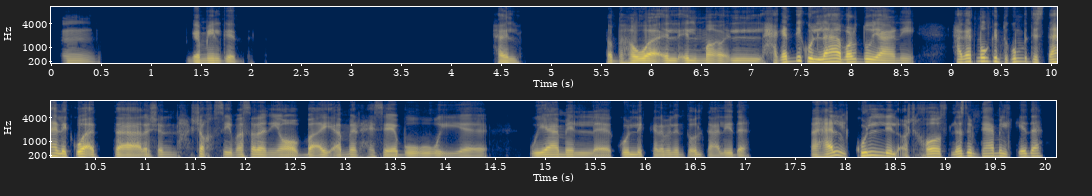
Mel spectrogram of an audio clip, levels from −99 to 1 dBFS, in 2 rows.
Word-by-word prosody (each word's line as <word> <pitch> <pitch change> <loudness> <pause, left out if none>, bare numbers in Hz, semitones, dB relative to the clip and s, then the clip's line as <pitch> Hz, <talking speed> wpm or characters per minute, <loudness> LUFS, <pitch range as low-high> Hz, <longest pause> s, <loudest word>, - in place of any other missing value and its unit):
إمم، 110 -7 -11 0.9
جميل 115 +2 -2
جدًا. 95 -6 -7 2.4
حلو، 110 +1 -1 0.9
طب 115 0 -4
هو 120 +1 +7
ال 120 -2 +3
الم 120 -1 0
الحاجات 115 +6 -1
دي 230 - +1
كلّها 180 -3 +7
برضو 165 0 +4
يعني 125 -4 +1 0.4
حاجات 185 +5 +2
ممكن 200 0 +3
تكون 175 +2 -3
بتستهلك 150 -3 0
وقت - - +7 0.2
علشان 110 +2 -1
ح - - -24
شخص - - -5
مثلًا 125 +1 -1
يقعد 115 -2 -1
بقى 115 +2 -1
يأمن 120 +1 -6
حسابُه 110 -3 -4
وي 100 -2 -6 0.4
ويعمل 115 -2 -1
كُلّ 120 0 -2
الكلام 110 -1 -6
اللي 120 +1 -5
أنت 115 - -20
قلت 115 +1 -6
عليه 105 +3 -6
ده، - - -7 0.6
فهل 135 - +1
كُلّ 185 -1 +3
الأشخاص 145 -1 0
لازم 145 +6 0
تعمل 150 +1 -4
كده، 150 +3 -2
120 Hz, 120 wpm, -22 LUFS, 110-150 Hz, 2.4 s, هو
